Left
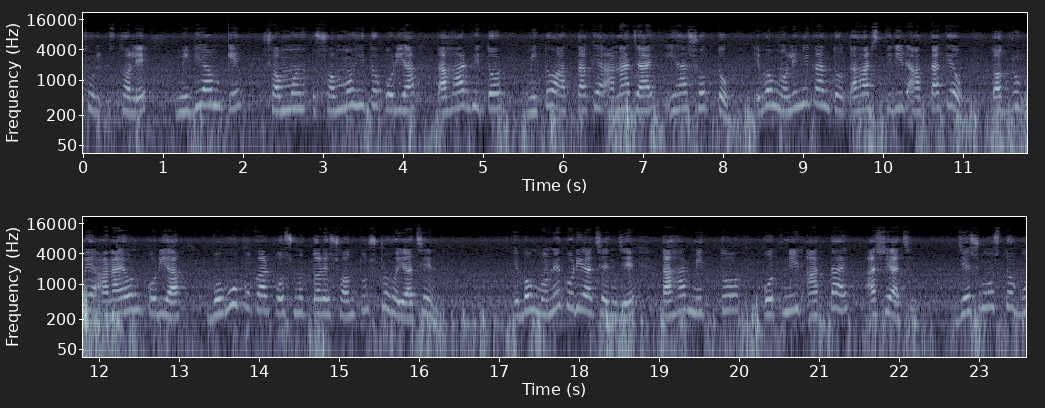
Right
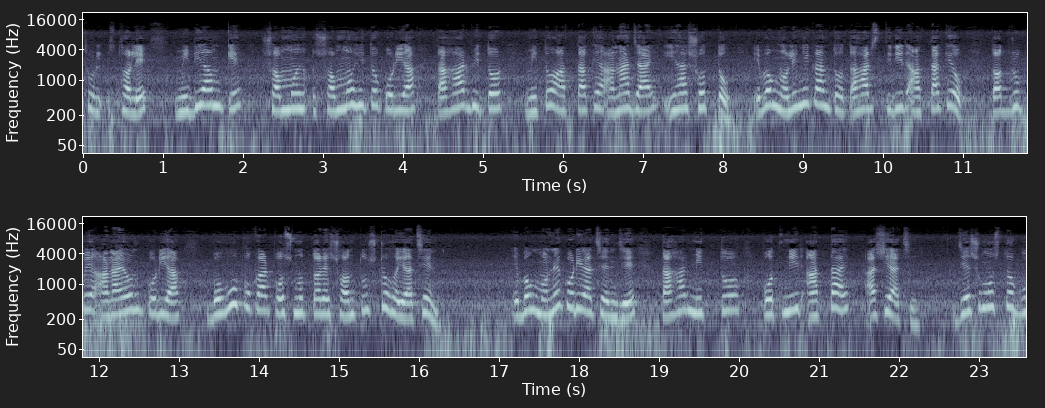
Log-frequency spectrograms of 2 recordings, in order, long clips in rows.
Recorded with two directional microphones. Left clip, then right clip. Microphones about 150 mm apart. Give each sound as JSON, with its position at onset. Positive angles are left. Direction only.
{"t": 0.2, "sound": "a woman's voice", "side_deg": -45}
{"t": 14.0, "sound": "a woman's voice", "side_deg": -45}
